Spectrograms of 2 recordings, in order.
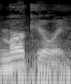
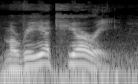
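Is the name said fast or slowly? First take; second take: fast; slowly. First: The name is said fast and run together. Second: The name is said slowly and fully.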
